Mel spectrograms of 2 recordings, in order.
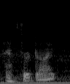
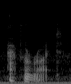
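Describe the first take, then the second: First: The word is said with a d sound. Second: The word is said without a d sound. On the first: The speaker calls it wrong. "not Aphrodite" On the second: The speaker calls it right. "I think would be the actual, actual proper way to say that"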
